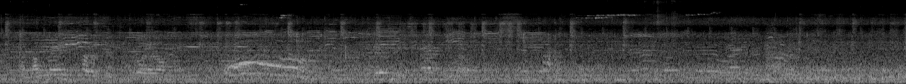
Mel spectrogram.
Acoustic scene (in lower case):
street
